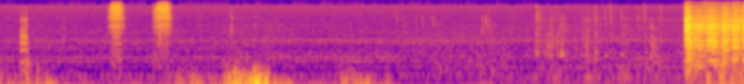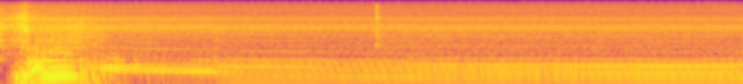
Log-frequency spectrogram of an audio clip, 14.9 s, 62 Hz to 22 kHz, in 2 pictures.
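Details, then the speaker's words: Nissan 350Z (VQ engine) started after fitting a new drive belt and tightening both tensioners: the starter cranks, the engine catches cleanly and settles into a steady, even idle with no belt squeal, sounding healthy. "all right so there we are run good everything's looking mighty fine now"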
